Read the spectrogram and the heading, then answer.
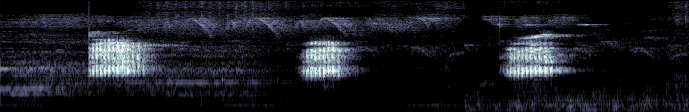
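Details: Toco toucan producing three grating, buzzy croaks about a second apart, each short and harsh, with soft rumbling noise in the background.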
